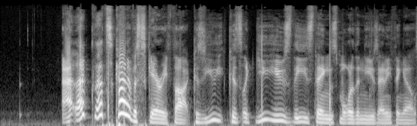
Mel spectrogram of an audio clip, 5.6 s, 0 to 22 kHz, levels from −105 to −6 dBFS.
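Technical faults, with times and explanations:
1.44–1.67 s (two pops), 3.49–3.51 s and 4.39–4.42 s: loud pops, about 15 dB above the speech, which continues underneath. Likely electrical spikes from switching or static.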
